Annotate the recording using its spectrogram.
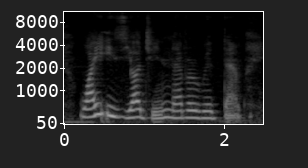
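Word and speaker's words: Yeojin: Do you pronounce her name Yojin or Yeonjin? Yeah, Yojin. Yojin. Okay. I'm pronouncing them in Korean, kind of.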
